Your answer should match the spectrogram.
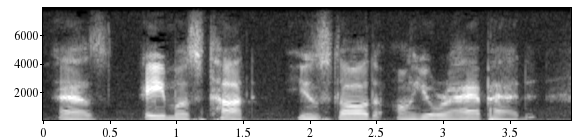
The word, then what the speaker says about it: AOMS: settings you need to have the a TT pronounced as aamos TT installed on your iPad to start just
